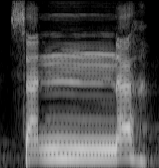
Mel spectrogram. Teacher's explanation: تا، یتا سین نون زبر سن، نون ہا زبر نہ، سنہ، نون پہ غنہ کریں گے تشدید کی وجہ سے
